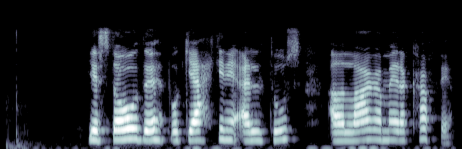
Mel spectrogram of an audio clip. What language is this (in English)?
Icelandic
